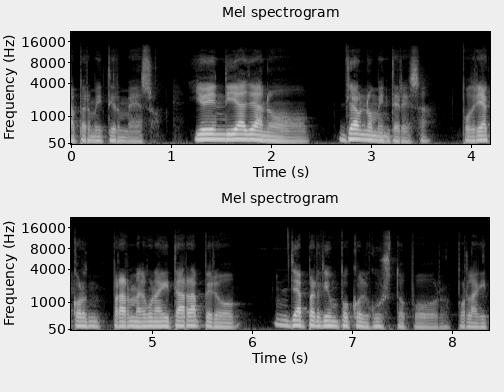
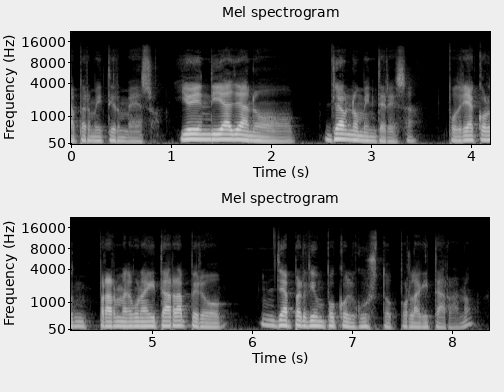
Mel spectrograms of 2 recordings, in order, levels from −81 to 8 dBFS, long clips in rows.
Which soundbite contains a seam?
second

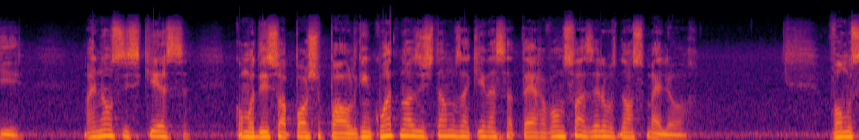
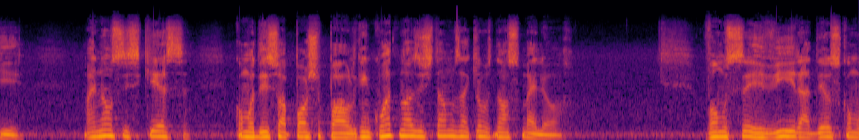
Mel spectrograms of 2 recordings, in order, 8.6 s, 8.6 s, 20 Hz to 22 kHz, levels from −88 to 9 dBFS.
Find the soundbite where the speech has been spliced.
second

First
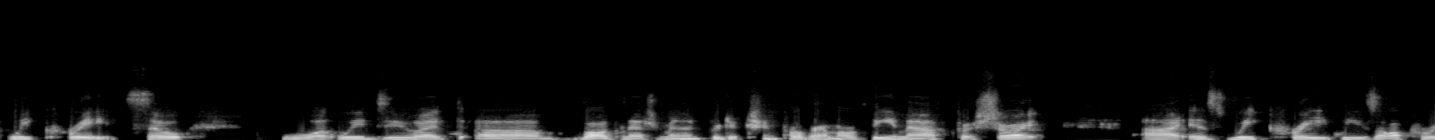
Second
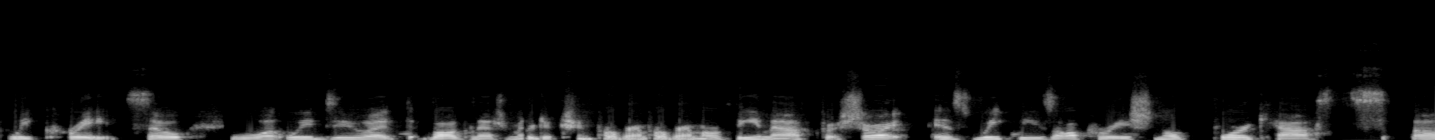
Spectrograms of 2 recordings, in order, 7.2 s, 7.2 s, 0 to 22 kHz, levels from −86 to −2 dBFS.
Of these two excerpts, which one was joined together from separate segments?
second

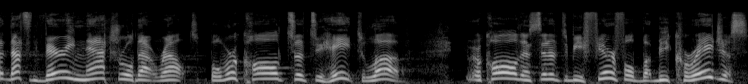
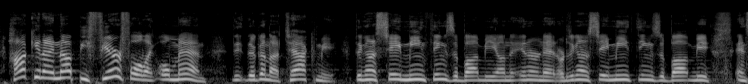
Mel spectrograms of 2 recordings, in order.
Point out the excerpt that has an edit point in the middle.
first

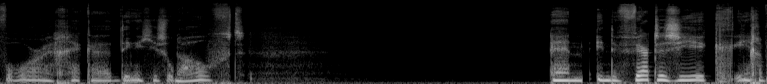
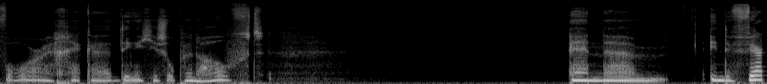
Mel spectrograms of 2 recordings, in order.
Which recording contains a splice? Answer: first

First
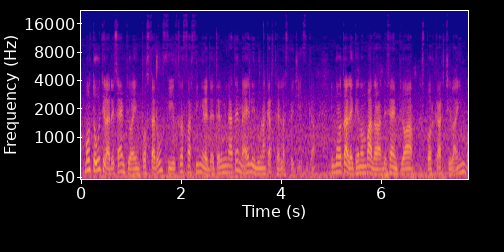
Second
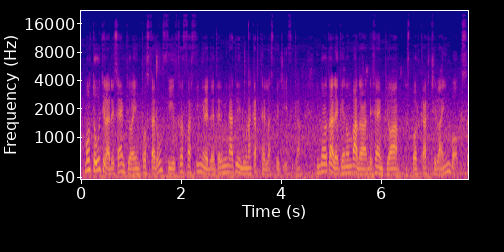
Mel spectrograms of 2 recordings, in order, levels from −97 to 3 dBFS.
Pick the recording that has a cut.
second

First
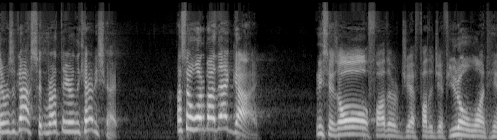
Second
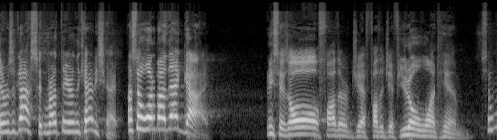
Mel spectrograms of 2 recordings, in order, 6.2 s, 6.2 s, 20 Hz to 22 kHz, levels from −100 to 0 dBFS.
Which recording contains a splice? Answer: second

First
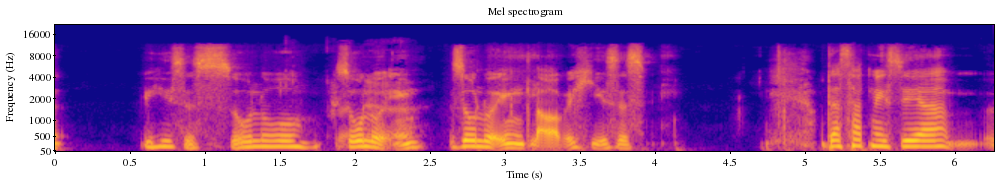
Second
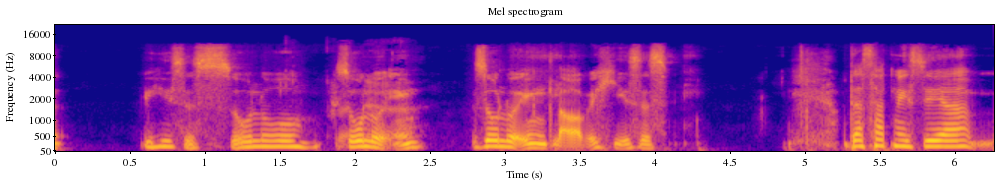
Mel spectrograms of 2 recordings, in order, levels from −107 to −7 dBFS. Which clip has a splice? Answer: first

